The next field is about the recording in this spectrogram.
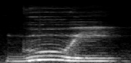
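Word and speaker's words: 贵: अगर इसके साथ आई लग गया तो इसे हम कैसे पढ़ेंगे, गू ई, ठीक है, जी वाई गू ई, गू ई, ई नहीं, एग्जैक्ट ई नहीं कहना, गू ई, गू ई, ठीक है।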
